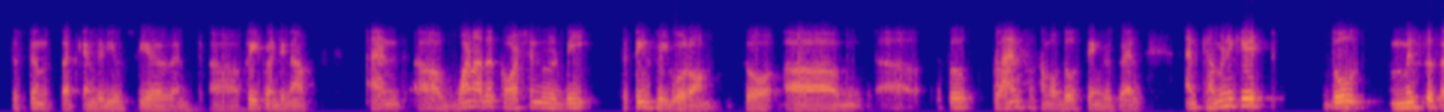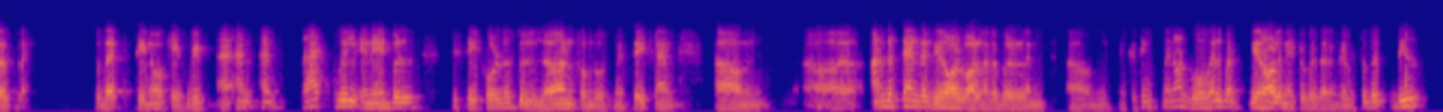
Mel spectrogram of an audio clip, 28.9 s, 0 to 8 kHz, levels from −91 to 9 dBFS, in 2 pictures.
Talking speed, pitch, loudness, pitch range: 170 wpm, 120 Hz, -28 LUFS, 100-145 Hz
